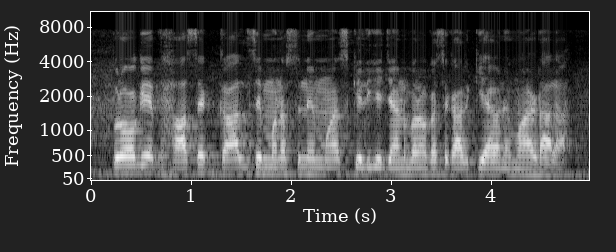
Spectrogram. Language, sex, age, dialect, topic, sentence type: Hindi, male, 18-24, Awadhi Bundeli, agriculture, statement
